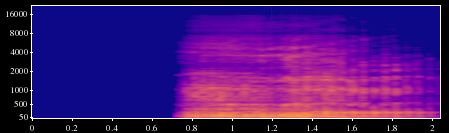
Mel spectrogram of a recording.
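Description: A big cat roaring: a low, rough growl that starts after silence about three-quarters of a second in and trails off near the end.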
